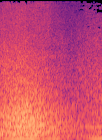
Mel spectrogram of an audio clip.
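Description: Helicopter flying past: a rushing rotor and engine noise that starts suddenly, swells about half a second in and then fades, over a steady low hum.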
